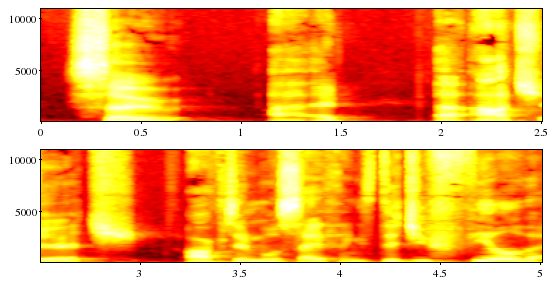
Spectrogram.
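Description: A man with a South African accent speaks at a very slow pace. His intonation is fairly even, and the recording is very clean with a silent background. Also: medium pitch for a man. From South Africa, Durban. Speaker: faith-based coding school spiritual director. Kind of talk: casual interview.

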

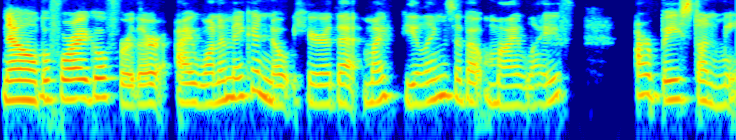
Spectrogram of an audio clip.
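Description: Against a quiet background, a woman with a plain, everyday voice speaks at a moderate pace with fairly high pitch and fairly even intonation. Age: 30s. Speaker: podcast host, entrepreneur. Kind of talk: solo podcast monologue, motivational.

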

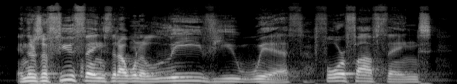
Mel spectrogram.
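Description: With music in the background, a man speaks in an animated tone. His pace is fairly slow and his pitch variation ordinary. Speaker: evangelist. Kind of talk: sermon. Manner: call-and-response, fervent.

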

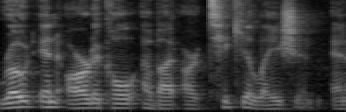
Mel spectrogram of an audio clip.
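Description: An unremarkable speaking voice from a man with a Canadian accent, medium in pitch, at a moderate pace with fairly even intonation. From Canada. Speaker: jazz educator. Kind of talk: tutorial. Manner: casual, conversational.

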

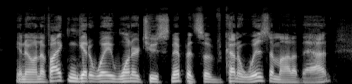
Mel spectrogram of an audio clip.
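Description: With an Upper Midwest accent, a man speaks at a very fast pace with ordinary pitch variation, in a dry, close sound with no echo and a very clean recording with a silent background. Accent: Upper Midwest American. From Wisconsin, Sheboygan. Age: 50s. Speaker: company CEO. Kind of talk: live interview. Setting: live event at a club venue.

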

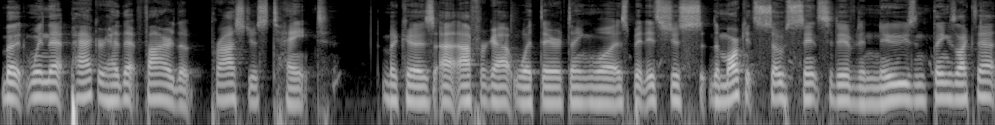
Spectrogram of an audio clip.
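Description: A man's medium-pitched, monotone, flat speech with an Alabama accent at a moderate pace, on a very clean recording with a silent background. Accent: Southern US (Alabama). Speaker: podcast co-host. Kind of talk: casual chat. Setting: studio.

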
